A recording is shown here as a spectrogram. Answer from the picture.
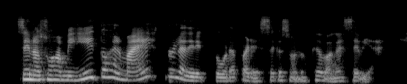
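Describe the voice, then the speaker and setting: The speaker has a Venezuelan accent. The sound is dry and close, with no echo. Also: woman. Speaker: storyteller and educator. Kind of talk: interview.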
